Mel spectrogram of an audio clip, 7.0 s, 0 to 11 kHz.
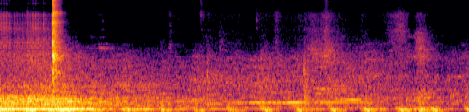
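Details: IXL Tastic ceiling exhaust fan with bad bearings running with a low, uneven rumble and faint hum; the Gemcell style 2 is dead.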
